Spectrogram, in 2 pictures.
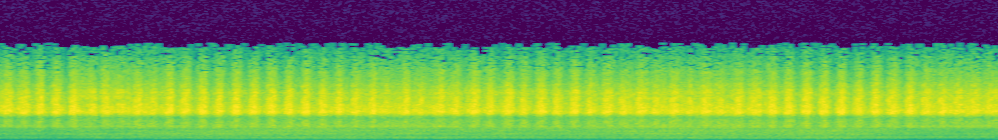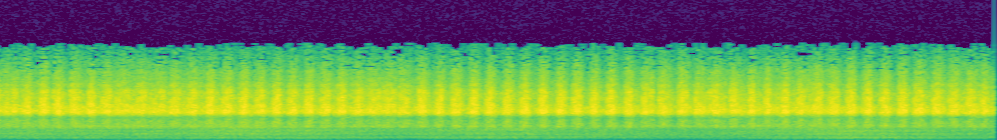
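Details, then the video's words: Long unbroken stretch of cicada song on a deserted Greek island beach, the high, rasping drone beating rhythmically around three pulses per second, layered over quiet splashing waves of the Adriatic sea. "Cicadas by the Sea - Ocean Waves & Cicada Sounds"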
